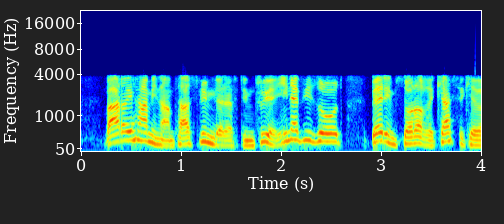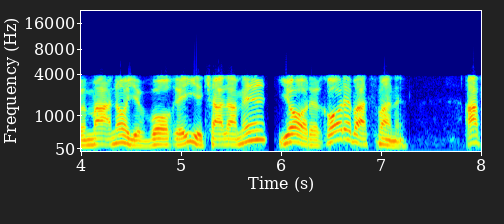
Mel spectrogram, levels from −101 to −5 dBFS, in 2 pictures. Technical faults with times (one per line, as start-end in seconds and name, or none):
0.00-8.01 AMR narrowband mobile codec
1.32-1.52 lost AMR speech frames
3.18-3.24 lost AMR speech frames
4.88-4.95 lost AMR speech frames
6.92-6.97 lost AMR speech frames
